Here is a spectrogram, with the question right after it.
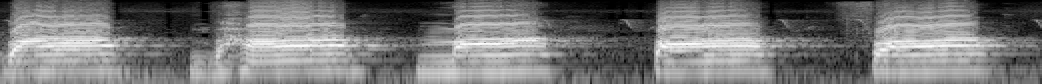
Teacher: ओष्ठ, मतलब होठ। जब हम इनका उच्चारण स्थान करते हैं तो हमारे होठ आपस में मिल जाते हैं।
